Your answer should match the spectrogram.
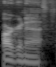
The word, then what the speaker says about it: Argonath: Argonath.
